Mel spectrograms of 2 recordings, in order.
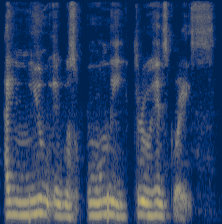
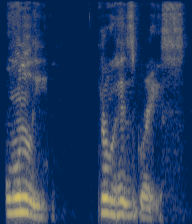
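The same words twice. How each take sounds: First: Said in the usual way. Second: Only punched out loud, then through his grace slow; stress on Only. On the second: Real, not acted. Coach telling viewers about God's grace, stress on Only. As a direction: hit the word Only hard and let the rest come slowly. Repeats the phrase for emphasis.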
